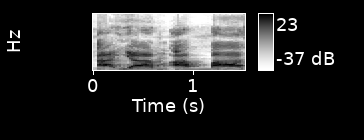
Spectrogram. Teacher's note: Nah, kemudian A itu terletak di rendah bawah depan.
